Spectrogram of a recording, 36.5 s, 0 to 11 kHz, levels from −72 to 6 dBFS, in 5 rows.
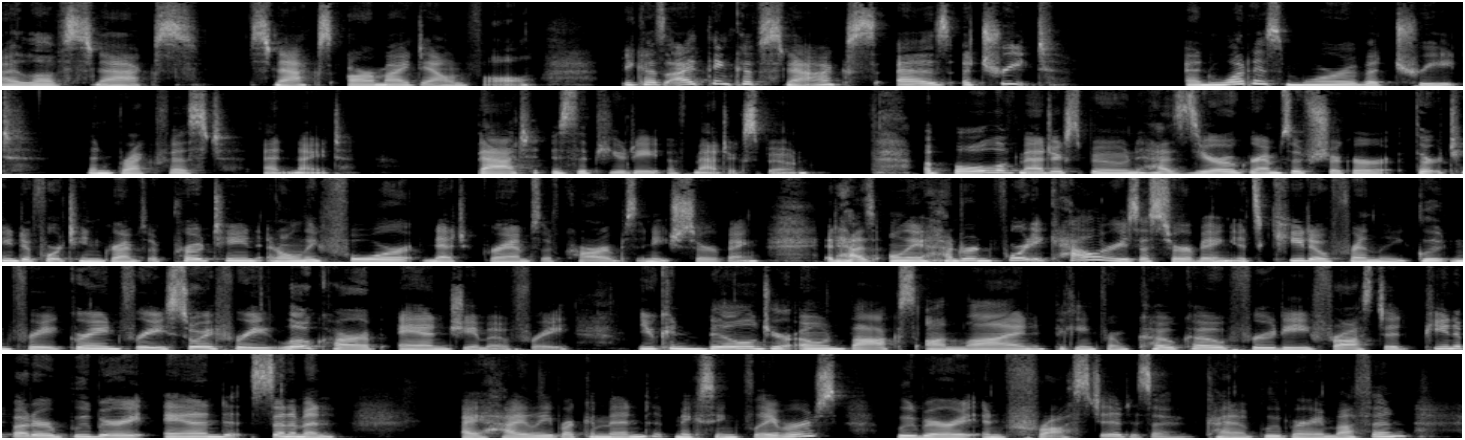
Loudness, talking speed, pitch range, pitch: -18 LUFS, 180 wpm, 170-230 Hz, 200 Hz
